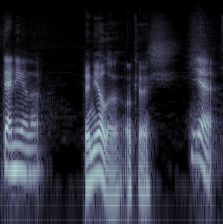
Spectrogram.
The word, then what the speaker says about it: Daniela: You're pronouncing it great. It's Daniela.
